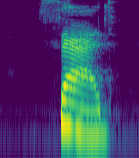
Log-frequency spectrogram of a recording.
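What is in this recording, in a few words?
"Sad", English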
